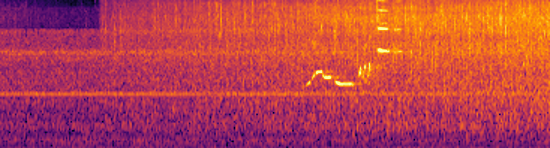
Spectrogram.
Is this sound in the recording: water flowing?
yes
